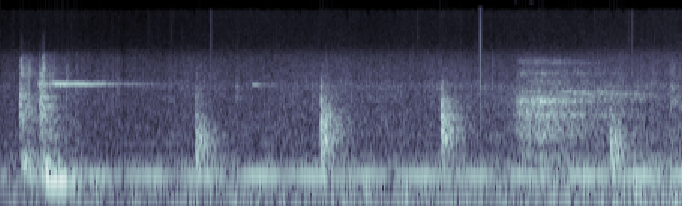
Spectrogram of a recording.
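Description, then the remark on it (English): A door swings shut with a solid knock, followed by a few softer wooden bumps and clatters spread over several seconds against a steady low hum. No one speaks. “Close the door.”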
